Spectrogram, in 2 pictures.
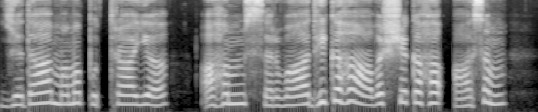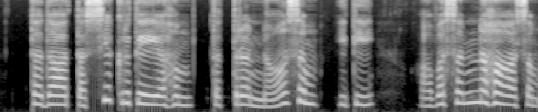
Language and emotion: Sanskrit, sad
